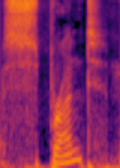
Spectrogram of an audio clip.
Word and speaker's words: sprunt: Can you tell me what sprunt means? Spelled like runt with an SP in front of it.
